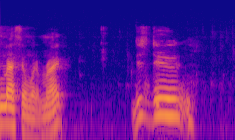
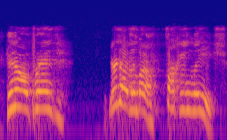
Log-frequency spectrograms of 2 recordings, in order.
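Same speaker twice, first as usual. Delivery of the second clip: much higher mock rant at a buddy; imitating angry friend; 11 semitones higher than usual. Caller imitating his friend Bullfrog telling him off, high mock rant. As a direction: whine out his friend's furious brush-off, pitched way up.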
